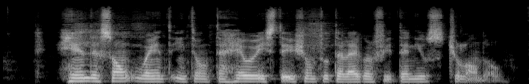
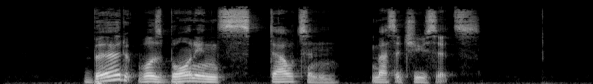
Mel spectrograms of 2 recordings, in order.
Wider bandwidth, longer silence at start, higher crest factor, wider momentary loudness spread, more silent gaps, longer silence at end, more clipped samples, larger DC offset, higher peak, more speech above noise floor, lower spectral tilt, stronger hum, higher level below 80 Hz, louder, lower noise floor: about the same, 16 kHz vs 16 kHz; second, 0.35 s vs 0.85 s; about the same, 20 dB vs 18 dB; second, 10 LU vs 14 LU; neither; second, 0.3 s vs 1.15 s; neither; neither; about the same, 0 dBFS vs 0 dBFS; second, 26 dB vs 44 dB; about the same, -3.5 dB/octave vs -3.5 dB/octave; neither; second, -60 dBFS vs -40 dBFS; second, -19 LUFS vs -16 LUFS; second, -46 dBFS vs -61 dBFS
